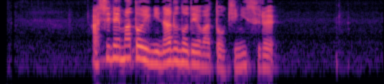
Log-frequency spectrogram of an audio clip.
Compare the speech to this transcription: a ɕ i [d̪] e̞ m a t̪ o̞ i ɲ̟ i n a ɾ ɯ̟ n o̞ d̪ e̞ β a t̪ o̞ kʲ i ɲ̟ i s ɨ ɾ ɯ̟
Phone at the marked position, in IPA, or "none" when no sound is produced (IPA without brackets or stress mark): d̪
